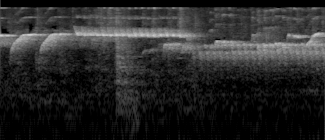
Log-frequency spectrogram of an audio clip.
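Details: A female canary sings in male fashion to excite males. Two rising whistled notes lead into a long sustained high tone, then a lower buzzy rattling trill with short high accents.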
